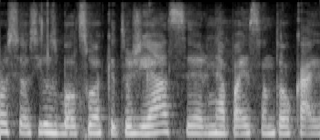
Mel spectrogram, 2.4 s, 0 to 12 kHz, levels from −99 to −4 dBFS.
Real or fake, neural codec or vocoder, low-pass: fake; vocoder, 48 kHz, 128 mel bands, Vocos; 10.8 kHz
